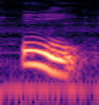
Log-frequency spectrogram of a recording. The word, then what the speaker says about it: aux: AUX تنطق O.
